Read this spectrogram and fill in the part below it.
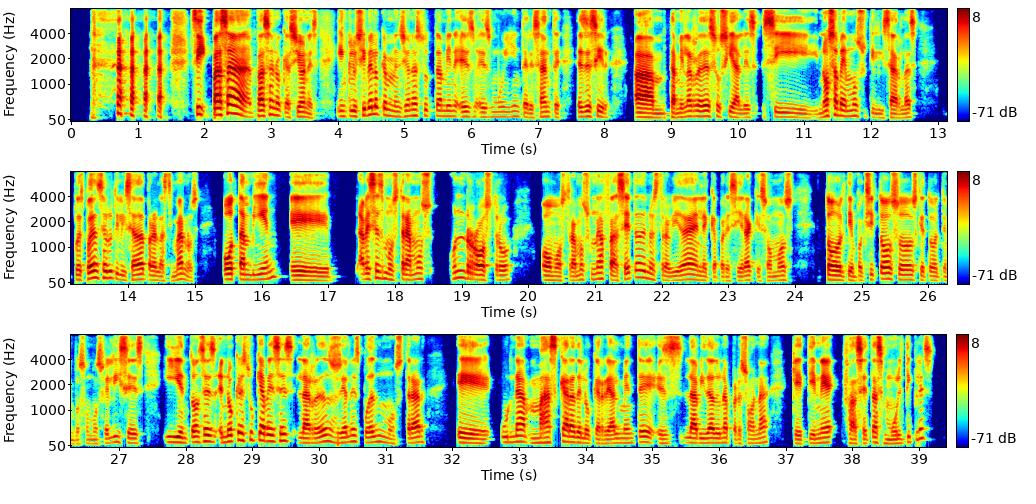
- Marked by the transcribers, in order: laugh
- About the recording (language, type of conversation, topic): Spanish, podcast, ¿En qué momentos te desconectas de las redes sociales y por qué?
